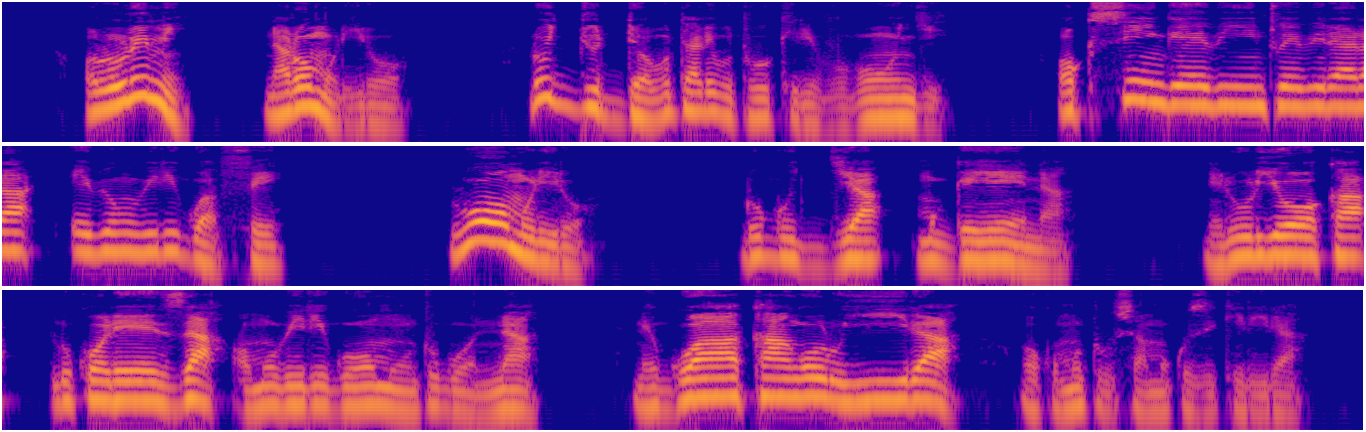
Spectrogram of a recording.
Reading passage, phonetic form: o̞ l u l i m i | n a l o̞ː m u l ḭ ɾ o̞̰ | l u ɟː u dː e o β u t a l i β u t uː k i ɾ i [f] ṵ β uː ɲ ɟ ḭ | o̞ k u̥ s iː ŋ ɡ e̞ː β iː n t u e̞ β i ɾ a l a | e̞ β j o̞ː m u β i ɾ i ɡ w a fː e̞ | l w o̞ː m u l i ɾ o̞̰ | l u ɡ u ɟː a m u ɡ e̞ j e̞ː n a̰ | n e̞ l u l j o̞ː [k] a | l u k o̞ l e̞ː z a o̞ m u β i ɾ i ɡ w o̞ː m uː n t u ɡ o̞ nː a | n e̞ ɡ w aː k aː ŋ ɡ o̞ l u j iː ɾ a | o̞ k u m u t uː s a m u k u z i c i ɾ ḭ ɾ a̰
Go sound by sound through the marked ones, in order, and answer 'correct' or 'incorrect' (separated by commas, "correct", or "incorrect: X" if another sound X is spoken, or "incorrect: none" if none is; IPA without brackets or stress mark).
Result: incorrect: v, correct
